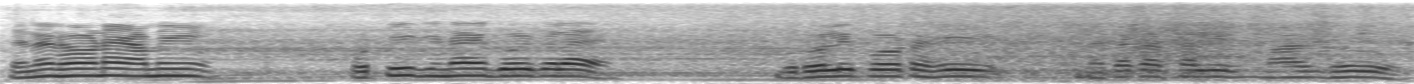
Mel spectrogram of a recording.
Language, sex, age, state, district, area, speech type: Assamese, male, 60+, Assam, Dhemaji, rural, spontaneous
